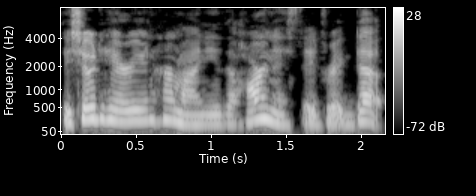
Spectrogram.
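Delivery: plain reading voice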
